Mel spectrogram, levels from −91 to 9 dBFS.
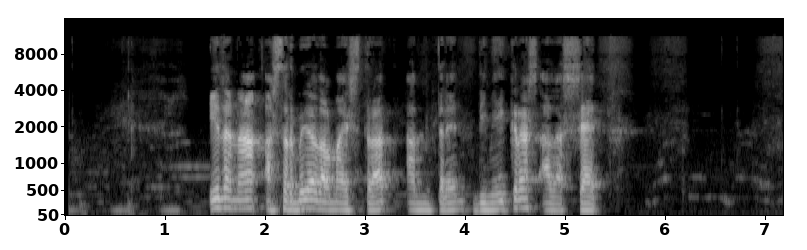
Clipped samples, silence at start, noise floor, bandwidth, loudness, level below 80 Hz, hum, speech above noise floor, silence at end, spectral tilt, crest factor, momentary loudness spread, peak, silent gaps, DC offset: under 0.1%; 1.05 s; -62 dBFS; 11.5 kHz; -21 LUFS; -62 dBFS; none; 41 dB; 1.65 s; -4.5 dB/octave; 22 dB; 13 LU; -2 dBFS; none; under 0.1%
